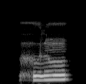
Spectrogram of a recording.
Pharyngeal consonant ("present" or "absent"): absent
